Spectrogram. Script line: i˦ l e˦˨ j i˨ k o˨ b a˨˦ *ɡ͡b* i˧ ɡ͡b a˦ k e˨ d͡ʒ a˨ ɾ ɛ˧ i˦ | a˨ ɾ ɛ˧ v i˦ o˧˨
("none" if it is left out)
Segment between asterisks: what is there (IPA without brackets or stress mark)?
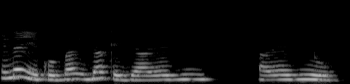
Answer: none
